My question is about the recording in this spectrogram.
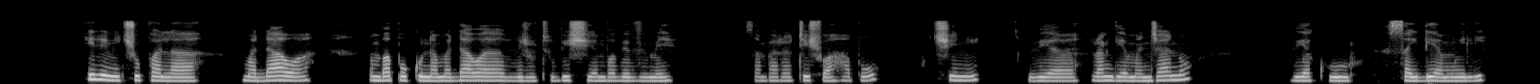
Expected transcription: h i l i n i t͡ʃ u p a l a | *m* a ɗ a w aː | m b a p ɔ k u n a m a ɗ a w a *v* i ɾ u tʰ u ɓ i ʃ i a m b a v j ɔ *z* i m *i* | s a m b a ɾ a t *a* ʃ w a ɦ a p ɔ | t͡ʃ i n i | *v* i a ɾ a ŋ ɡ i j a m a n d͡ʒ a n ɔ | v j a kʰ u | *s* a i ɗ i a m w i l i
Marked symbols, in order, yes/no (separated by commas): yes, yes, no, no, no, yes, yes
